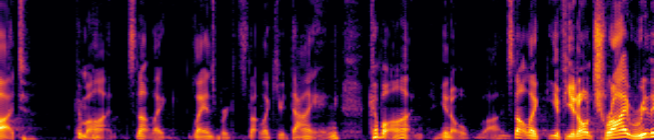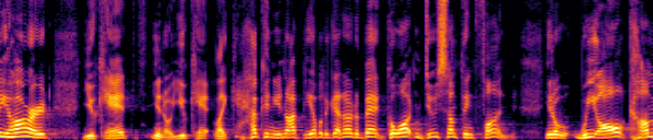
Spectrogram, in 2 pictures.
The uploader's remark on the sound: Special live episode of Menschwarmers , recorded at the Prosserman JCC in Toronto on Sept. This is the first in a series of live conversations hosted by The CJN and the Prosserman JCC. Special live episode of Menschwarmers , recorded at the Prosserman JCC in Toronto on Sept.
